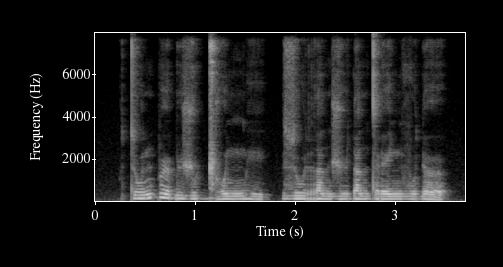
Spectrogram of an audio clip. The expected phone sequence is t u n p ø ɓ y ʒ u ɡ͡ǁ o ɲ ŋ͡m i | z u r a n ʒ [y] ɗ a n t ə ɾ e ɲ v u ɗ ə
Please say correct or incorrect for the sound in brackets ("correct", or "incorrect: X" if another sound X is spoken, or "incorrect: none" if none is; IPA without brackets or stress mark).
correct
